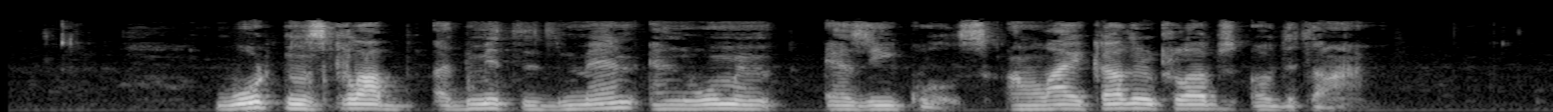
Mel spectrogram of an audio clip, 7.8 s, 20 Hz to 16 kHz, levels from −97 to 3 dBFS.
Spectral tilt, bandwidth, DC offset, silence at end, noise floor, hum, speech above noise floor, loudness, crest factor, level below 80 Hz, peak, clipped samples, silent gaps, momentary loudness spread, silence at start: -5.5 dB/octave; 8.2 kHz; under 0.1%; 1 s; -70 dBFS; none; 46 dB; -24 LUFS; 20 dB; -62 dBFS; -4 dBFS; under 0.1%; none; 13 LU; 1.1 s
